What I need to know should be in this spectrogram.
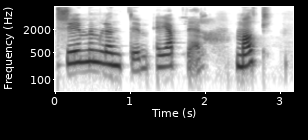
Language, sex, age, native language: Icelandic, female, 60-69, Icelandic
